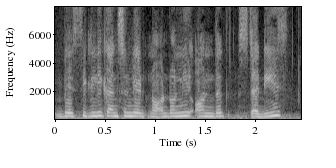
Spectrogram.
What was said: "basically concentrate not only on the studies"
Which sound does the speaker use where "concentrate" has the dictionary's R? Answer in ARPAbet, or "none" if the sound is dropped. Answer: none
